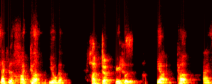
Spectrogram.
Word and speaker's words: Hatha: sutras and then later texts of course like hatha yoga pradeep gives a many asanas and so forth and it's it's actually hotter yoga hotter people yeah as in that second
